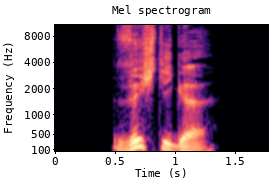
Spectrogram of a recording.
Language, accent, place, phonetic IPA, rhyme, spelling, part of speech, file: German, Germany, Berlin, [ˈzʏçtɪɡə], -ʏçtɪɡə, süchtige, adjective, De-süchtige.ogg
- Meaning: inflection of süchtig: 1. strong/mixed nominative/accusative feminine singular 2. strong nominative/accusative plural 3. weak nominative all-gender singular 4. weak accusative feminine/neuter singular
